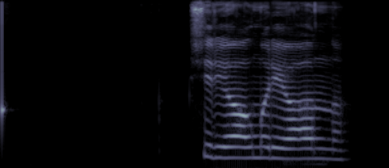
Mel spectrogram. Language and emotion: Russian, sad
